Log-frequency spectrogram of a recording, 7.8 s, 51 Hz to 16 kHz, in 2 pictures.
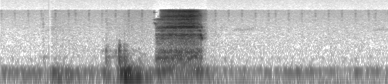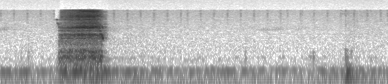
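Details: Night recording from a barn owl nest box during food deliveries, 28 February 2024: two harsh, hissing screeches about three seconds apart, a thump before the first and a faint tap at the end.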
